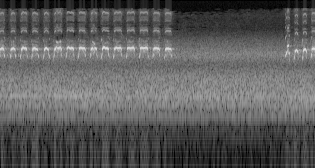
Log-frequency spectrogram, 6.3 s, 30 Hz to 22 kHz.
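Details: Osprey calls from a Montana Osprey Project nest camera at Hellgate Canyon, 24 August 2013, during a fish delivery to two hungry birds: a fast string of high, evenly spaced chirps, a short pause, then the chirping resumes.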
